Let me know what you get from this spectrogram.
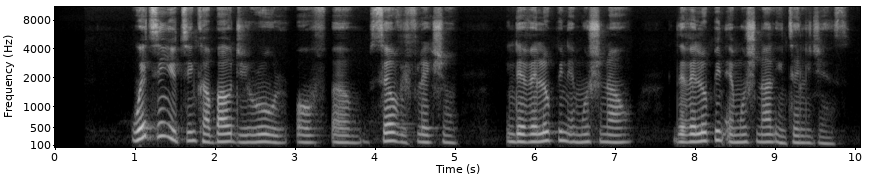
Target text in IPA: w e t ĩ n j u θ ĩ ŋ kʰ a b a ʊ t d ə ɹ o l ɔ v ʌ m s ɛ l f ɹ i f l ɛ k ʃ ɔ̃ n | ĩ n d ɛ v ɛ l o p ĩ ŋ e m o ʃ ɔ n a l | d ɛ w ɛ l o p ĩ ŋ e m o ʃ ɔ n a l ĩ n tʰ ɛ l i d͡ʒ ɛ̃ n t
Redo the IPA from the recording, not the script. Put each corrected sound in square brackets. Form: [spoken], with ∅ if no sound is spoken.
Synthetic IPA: w e t ĩ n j u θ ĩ ŋ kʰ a b a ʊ t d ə ɹ o l ɔ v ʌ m s ɛ l f ɹ i f l ɛ k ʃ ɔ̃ n | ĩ n d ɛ v ɛ l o p ĩ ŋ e m o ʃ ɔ n a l | d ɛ [v] ɛ l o p ĩ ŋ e m o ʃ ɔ n a l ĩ n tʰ ɛ l i d͡ʒ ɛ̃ n [s]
